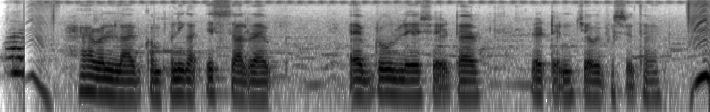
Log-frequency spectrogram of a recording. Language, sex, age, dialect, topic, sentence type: Hindi, male, 18-24, Kanauji Braj Bhasha, banking, statement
